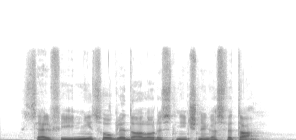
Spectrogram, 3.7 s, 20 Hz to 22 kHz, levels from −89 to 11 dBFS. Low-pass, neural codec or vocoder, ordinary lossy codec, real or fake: 14.4 kHz; none; none; real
